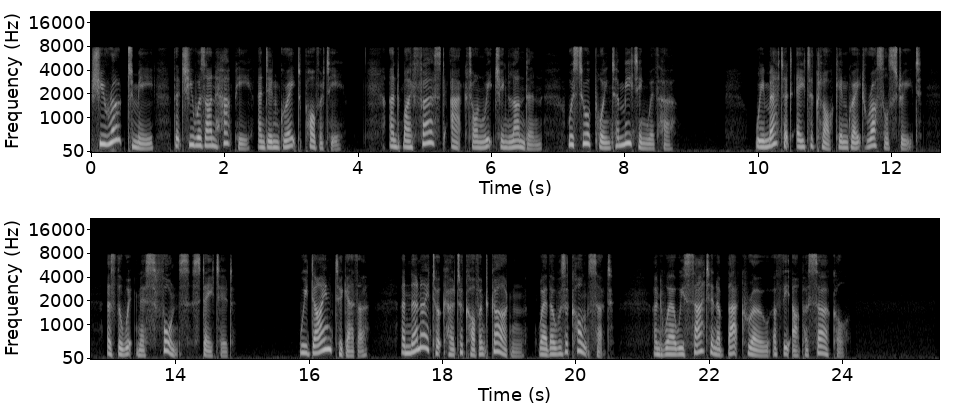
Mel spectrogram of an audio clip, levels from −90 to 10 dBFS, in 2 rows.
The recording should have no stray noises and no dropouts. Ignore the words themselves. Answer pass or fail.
pass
